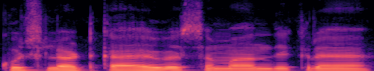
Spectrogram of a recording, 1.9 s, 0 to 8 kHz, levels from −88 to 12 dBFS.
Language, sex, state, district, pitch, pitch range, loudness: Hindi, male, Jharkhand, Garhwa, 155 Hz, 140-155 Hz, -16 LUFS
